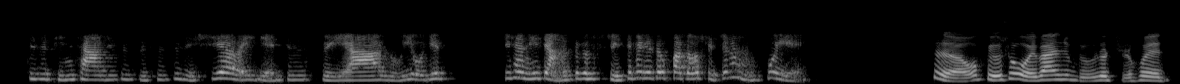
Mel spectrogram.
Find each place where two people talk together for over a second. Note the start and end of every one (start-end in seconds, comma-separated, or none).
none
